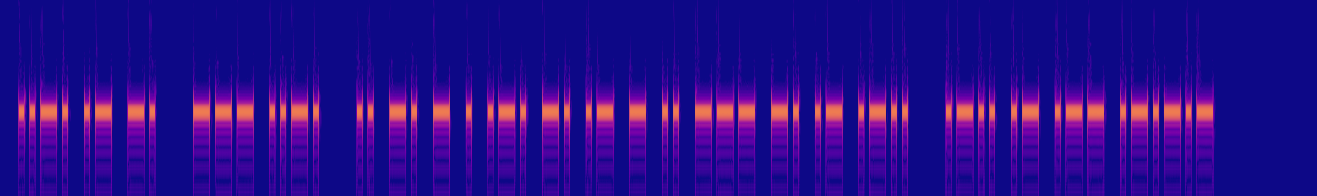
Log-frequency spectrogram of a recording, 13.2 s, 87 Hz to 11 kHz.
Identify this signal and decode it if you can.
Morse code, heard as a keyed tone, about 22 wpm, 700 Hz. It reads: FAN OF INTERNATIONAL LAW.
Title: Sentences from Top 1000 Words - Review Part 4 - 22wpm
